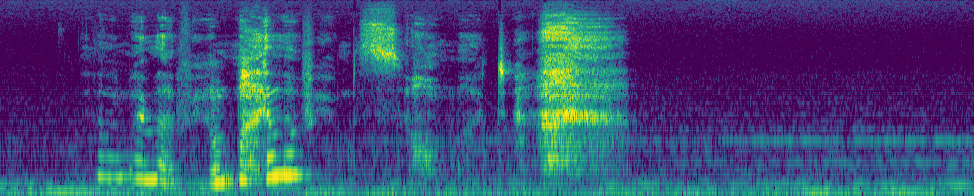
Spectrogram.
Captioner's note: sobs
